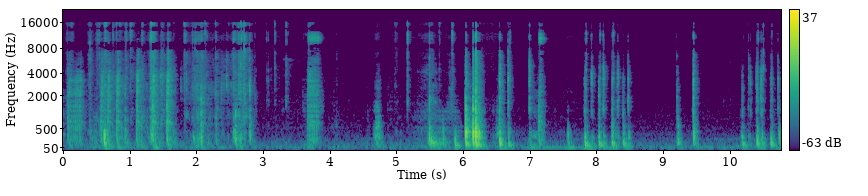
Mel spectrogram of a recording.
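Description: Plastic keys of a TRU RED BD-4530 desktop calculator being pressed by finger: irregular clicks and taps while sums are keyed in. There is denser handling noise in the first few seconds and one louder knock about six seconds in.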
